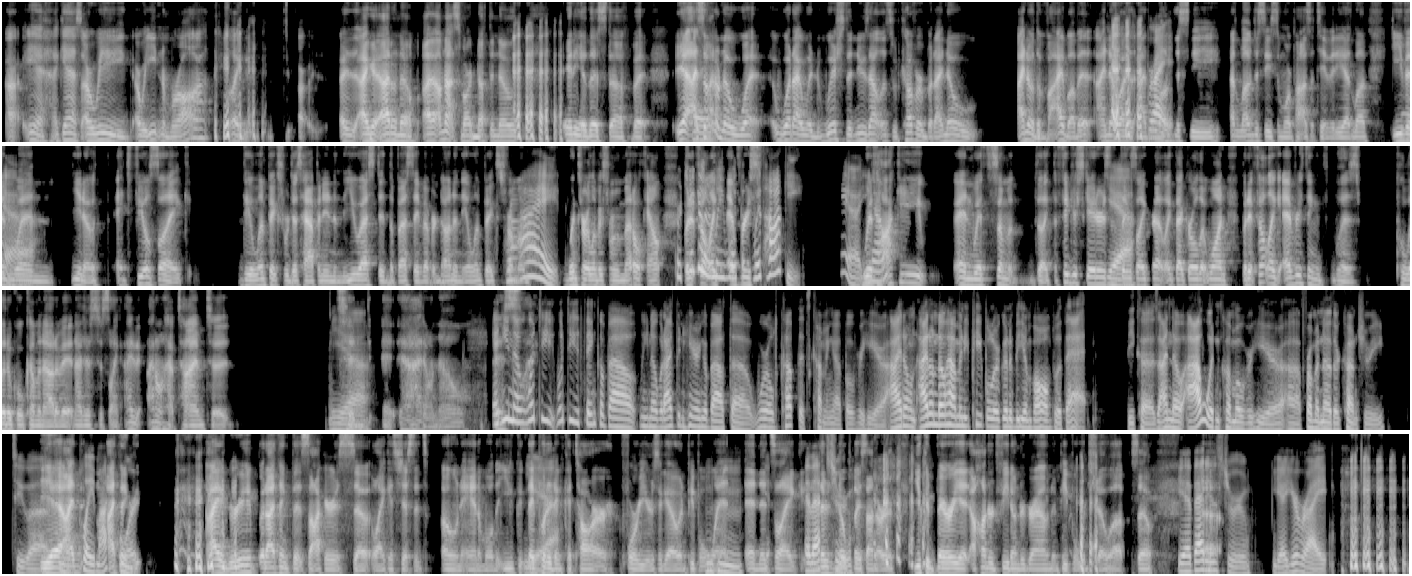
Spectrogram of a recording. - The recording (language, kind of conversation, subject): English, unstructured, What’s something you wish more news outlets would cover?
- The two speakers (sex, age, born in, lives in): female, 55-59, United States, United States; male, 35-39, United States, United States
- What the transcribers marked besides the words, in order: sigh; laugh; other background noise; laugh; laugh; sigh; laugh; laugh; laugh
